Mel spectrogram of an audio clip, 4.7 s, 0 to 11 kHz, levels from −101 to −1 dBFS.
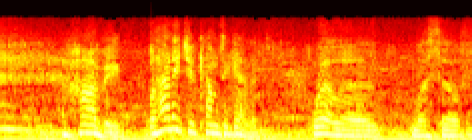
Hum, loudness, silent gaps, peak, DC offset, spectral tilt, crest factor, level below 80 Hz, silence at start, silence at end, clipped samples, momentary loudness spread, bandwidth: none; -13 LUFS; none; 0 dBFS; under 0.1%; -8.5 dB/octave; 12 dB; -22 dBFS; 0 s; 0 s; under 0.1%; 8 LU; 6.6 kHz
